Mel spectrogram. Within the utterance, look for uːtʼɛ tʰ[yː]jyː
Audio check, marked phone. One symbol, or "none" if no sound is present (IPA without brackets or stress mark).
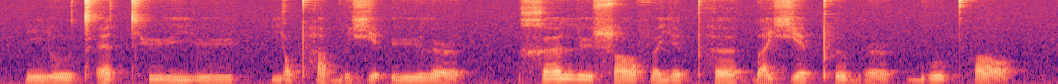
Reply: yː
